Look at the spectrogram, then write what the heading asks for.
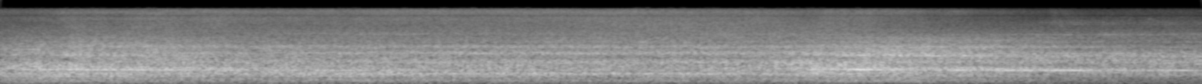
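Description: Amtrak Acela Express high-speed electric trainset running past on a curve: a steady rushing noise with a faint whine held through it, swelling slightly about six seconds in.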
